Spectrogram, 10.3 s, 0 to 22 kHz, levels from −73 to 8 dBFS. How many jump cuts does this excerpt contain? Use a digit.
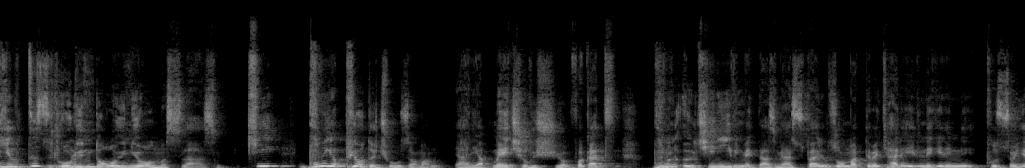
1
